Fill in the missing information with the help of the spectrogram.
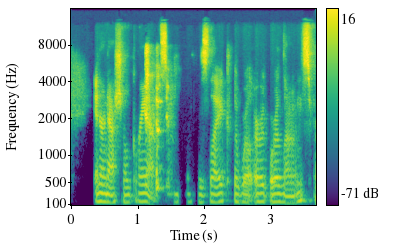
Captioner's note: participant coughs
